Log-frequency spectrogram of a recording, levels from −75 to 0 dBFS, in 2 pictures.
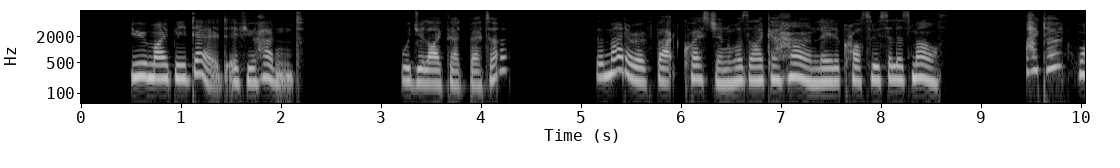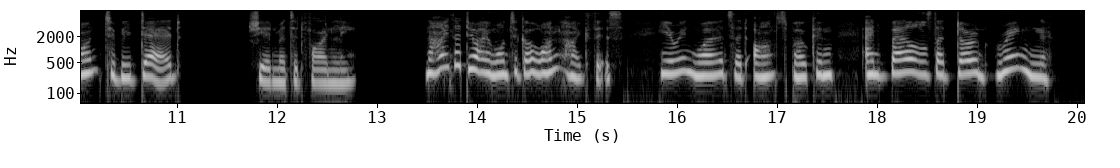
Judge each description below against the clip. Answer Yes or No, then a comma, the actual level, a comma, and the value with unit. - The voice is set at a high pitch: Yes, high, 235 Hz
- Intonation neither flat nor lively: No, wide, 5.8 semitones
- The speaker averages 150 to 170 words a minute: Yes, average, 160 wpm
